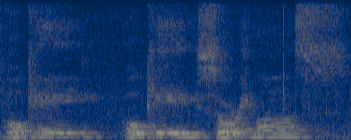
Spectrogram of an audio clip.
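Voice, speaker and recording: A man's voice: high-pitched, little pitch movement, drawn-out words, warm tone, slight background noise, pitched above the performer's own voice. A tired, cowed woman in her fifties, as a male reader voices her, giving in with weary apologies. Her lines come through a far mic in a very echoey room.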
